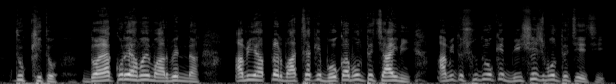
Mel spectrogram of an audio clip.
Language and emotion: Bengali, fearful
